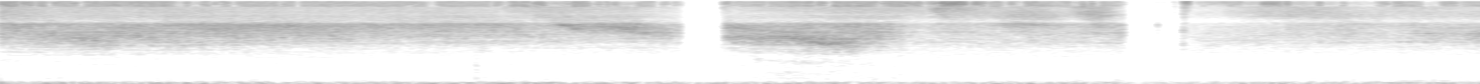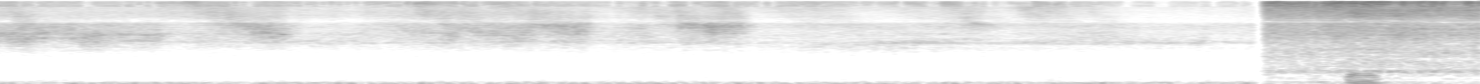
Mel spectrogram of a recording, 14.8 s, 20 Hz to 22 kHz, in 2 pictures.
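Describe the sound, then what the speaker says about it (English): Foaming degreaser hisses from a sprayer onto a greasy 1965 Ford F100 engine, a broad close airy spray broken by two short pauses, with a shift near the end. "With super greasy things like old nasty engines like the one in this 65 F100, you can use this foaming spray."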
